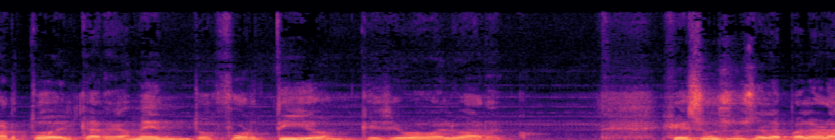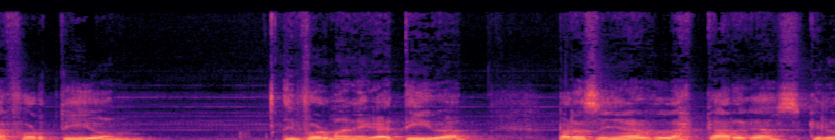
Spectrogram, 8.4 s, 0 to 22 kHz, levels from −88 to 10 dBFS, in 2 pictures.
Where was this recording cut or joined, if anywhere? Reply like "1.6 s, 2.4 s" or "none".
none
